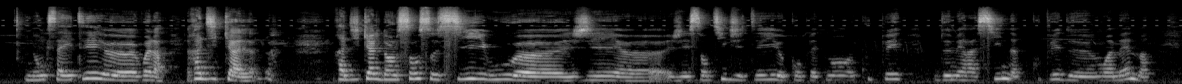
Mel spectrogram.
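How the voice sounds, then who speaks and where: A woman speaks at a very slow pace, medium in pitch with ordinary variation. Noticeable background noise is present. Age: 40s. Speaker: naturopath. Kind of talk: interview. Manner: spontaneous, outspoken; hesitant, many fillers. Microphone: sound problems in the first minutes.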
